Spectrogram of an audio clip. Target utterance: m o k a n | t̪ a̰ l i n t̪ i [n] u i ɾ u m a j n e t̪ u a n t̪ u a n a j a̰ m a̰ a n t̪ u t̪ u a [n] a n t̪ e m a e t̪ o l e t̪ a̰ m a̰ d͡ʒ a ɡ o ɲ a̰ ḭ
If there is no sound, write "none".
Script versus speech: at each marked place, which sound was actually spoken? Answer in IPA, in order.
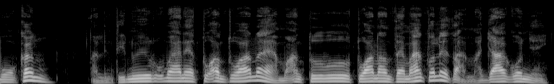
n, n

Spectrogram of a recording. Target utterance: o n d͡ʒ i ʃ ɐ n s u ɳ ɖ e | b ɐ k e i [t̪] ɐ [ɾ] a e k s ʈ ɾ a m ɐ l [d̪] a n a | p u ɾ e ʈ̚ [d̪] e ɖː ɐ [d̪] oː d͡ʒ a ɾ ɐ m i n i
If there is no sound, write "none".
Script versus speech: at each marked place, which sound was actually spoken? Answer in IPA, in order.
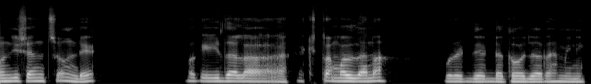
d̪, l, d̪, d̪, t̪

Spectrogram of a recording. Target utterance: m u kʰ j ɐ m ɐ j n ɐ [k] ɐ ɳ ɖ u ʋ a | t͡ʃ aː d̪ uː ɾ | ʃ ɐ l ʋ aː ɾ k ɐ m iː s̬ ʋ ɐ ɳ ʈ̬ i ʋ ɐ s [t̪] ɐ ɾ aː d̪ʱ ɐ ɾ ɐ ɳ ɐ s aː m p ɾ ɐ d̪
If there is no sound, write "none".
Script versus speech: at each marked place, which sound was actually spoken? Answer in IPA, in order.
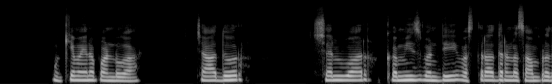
p, t̪

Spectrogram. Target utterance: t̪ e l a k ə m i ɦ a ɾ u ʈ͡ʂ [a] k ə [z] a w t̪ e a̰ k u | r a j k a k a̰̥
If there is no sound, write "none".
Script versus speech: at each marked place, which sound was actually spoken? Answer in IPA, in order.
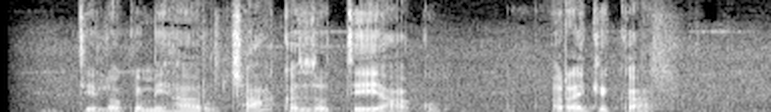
a, z

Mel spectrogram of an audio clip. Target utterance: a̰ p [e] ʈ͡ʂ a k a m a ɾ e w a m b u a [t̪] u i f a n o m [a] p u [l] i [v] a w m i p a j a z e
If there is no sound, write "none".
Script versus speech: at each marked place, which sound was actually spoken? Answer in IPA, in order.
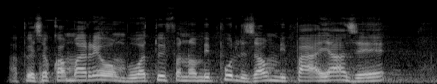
e, t̪, i, l, z

